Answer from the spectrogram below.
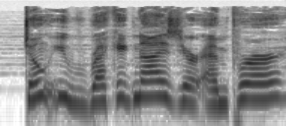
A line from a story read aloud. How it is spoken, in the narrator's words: he shouted at the guards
